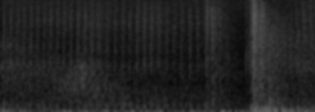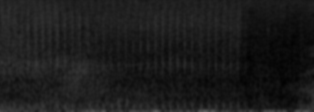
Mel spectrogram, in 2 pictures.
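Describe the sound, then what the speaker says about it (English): An artillery barrage hitting tanks in the WWII shooter Hell Let Loose: a single heavy blast booms out midway over a constant, distant crackle of rapid gunfire that carries on throughout at a moderate level. "this is artillery coming down right on the tanks too"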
